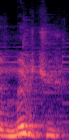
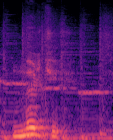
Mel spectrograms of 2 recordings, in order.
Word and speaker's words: Mölkky: épisode pour parler de Molku, qui s'écrit M-O-L-K-K-Y. Molku. Ou Molti, c'est pareil.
